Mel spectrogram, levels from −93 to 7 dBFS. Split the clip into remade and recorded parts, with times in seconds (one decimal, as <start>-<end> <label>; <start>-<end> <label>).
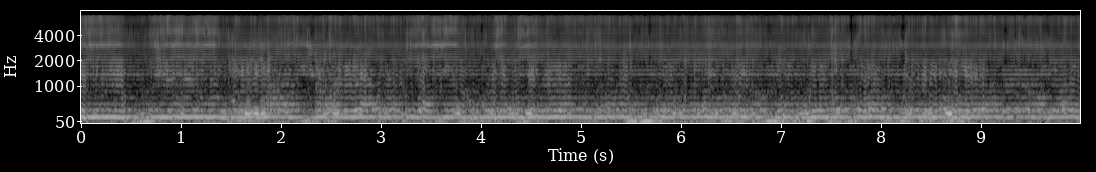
0.0-10.0 remade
